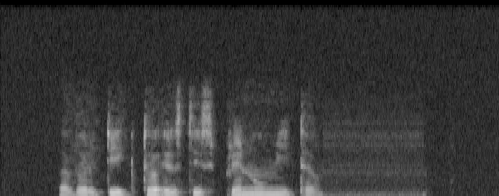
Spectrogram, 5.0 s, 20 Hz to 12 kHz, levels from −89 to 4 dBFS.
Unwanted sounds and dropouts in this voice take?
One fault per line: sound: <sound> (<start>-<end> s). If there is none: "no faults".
no faults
